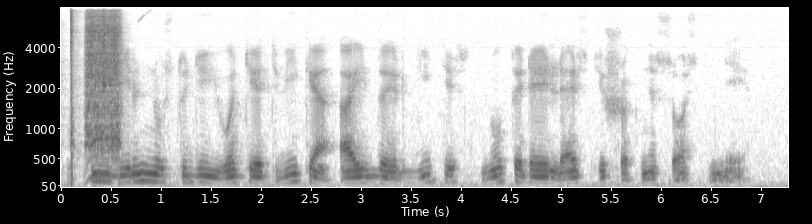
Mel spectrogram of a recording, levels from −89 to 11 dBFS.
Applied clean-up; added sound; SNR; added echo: none; Camera; 3 dB; none.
